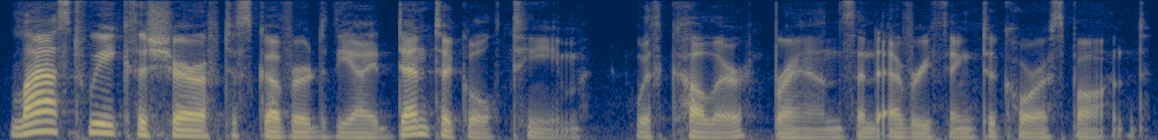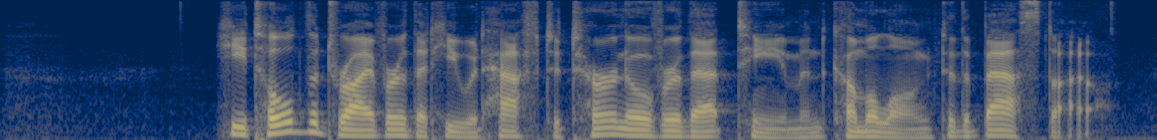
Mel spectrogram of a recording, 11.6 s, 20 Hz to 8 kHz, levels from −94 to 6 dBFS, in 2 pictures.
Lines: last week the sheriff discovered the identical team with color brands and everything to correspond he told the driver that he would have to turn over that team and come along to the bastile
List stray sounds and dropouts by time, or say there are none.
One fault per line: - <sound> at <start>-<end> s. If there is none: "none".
none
